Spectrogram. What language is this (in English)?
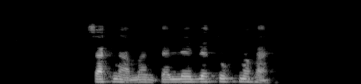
Chuvash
